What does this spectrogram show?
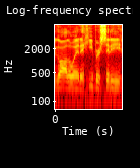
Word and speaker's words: Heber City: all the way to Heber City pronounced Eber City I guess the H is silent that's about 80 miles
